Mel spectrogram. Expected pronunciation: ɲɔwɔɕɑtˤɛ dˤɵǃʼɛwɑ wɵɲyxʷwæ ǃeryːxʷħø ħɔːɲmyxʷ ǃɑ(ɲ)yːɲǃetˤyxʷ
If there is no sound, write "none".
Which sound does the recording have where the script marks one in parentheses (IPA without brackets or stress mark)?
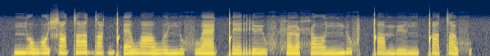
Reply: m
